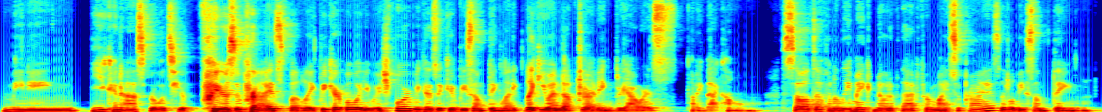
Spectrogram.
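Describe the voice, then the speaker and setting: A tired woman vlogger who natively speaks Spanish, chatting casually and reflectively, sometimes halting to rephrase. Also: deep voice, vocal fry, mellow. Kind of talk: casual reflective chat to camera.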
